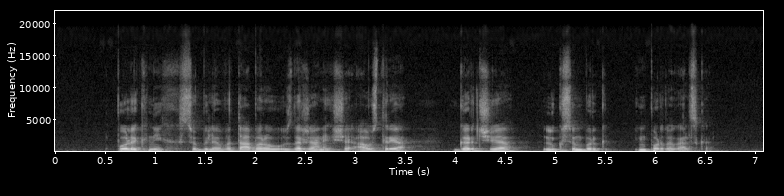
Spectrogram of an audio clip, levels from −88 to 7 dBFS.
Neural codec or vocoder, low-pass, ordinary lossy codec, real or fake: vocoder, 44.1 kHz, 128 mel bands every 512 samples, BigVGAN v2; 19.8 kHz; none; fake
